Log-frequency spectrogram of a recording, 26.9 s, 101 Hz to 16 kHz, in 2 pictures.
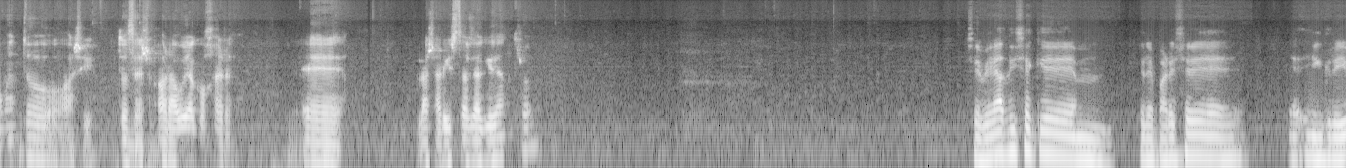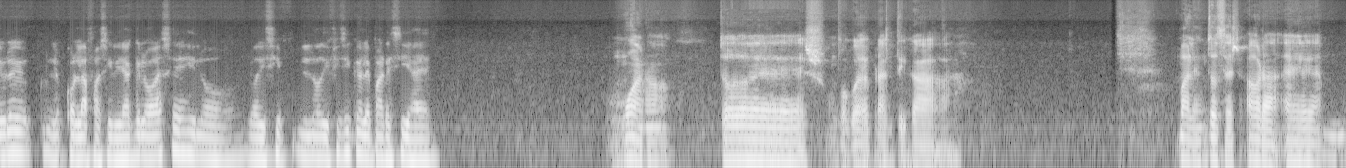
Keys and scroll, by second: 0.5 ctrl+Tab, 11.5 ctrl+z, 12.9 KP_Decimal.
